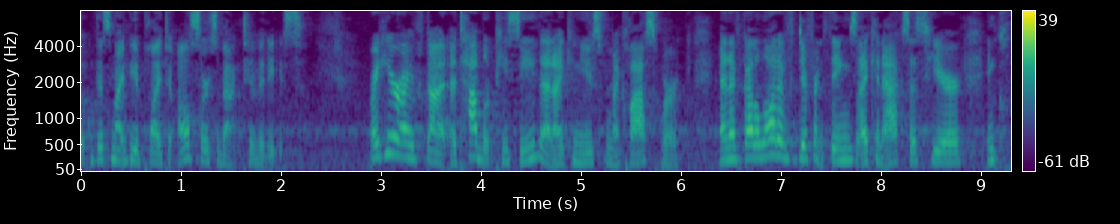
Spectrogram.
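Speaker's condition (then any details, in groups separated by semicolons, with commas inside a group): No condition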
